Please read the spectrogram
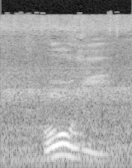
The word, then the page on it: huhi: Serewen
